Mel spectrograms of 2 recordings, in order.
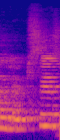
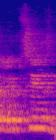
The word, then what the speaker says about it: ellipses: इसको इलिप्सिस और एलिप्सीज दोनों तरह से प्रोनाउंस किया जाता है।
